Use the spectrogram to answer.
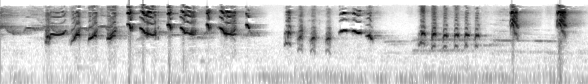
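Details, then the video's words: Wild-type song from an Oriental magpie-robin: a burst of quick chattering whistles, then sharp clicking notes, a rapid even series of ticking chirps and two loud harsh strokes near the end. "Chim chích chòe than hót giọng rừng"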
